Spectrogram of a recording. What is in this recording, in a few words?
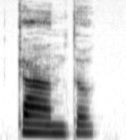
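"canto", Sardinian, female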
